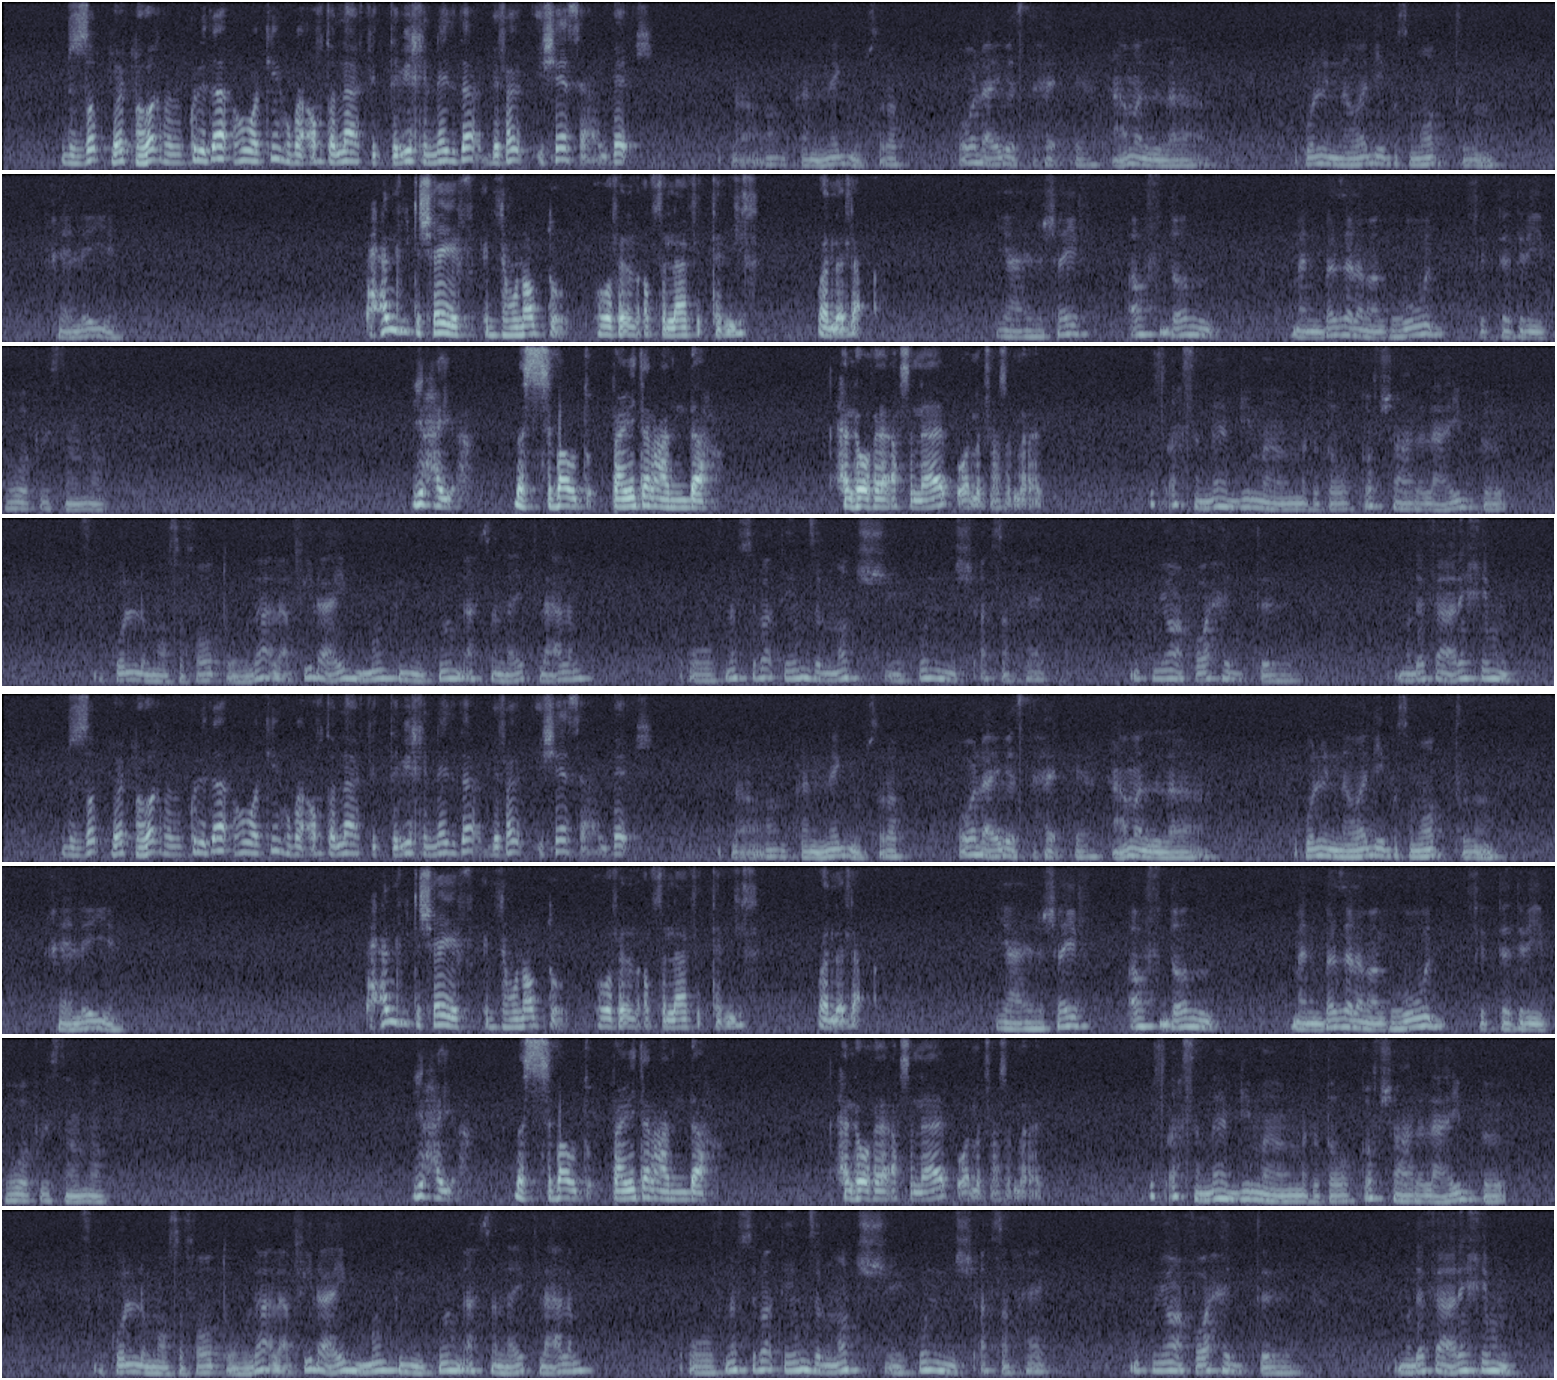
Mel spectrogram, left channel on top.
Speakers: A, on the left; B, on the right.
A: بالظبط ولكن رغم من كل ده هو جه وبقى افضل لاعب في التاريخ النادي ده بفرق شاسع عن الباقي
B: اه كان نجم بصراحه هو لعيب يستحق يعني عمل آه، في كل النوادي بصمات آه، خياليه
A: هل انت شايف ان رونالدو هو فعلا افضل لاعب في التاريخ ولا لا
B: يعني شايف افضل من بذل مجهود في التدريب هو كريستيانو رونالدو
A: دي حقيقه بس برضه بعيدا عن ده هل هو فعلا احسن لاعب ولا مش احسن لاعب
B: بس احسن لاعب دي ما, ما تتوقفش على لعيب بكل مواصفاته لا لا في لعيب ممكن يكون احسن لعيب في العالم وفي نفس الوقت ينزل ماتش يكون مش احسن حاجة ممكن يقع في واحد آه، مدافع رخم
